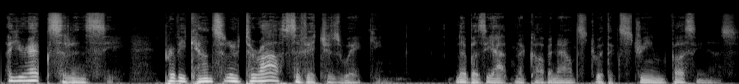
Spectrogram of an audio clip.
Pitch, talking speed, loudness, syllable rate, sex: 105 Hz, 95 wpm, -20 LUFS, 5.1 syllables/s, male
